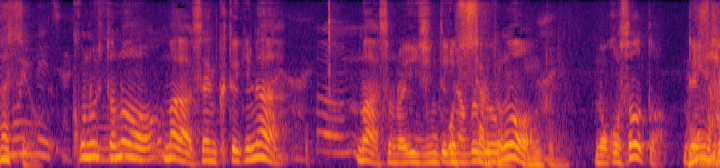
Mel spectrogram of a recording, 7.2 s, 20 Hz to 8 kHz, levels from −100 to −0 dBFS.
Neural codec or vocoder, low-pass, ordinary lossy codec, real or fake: none; none; none; real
